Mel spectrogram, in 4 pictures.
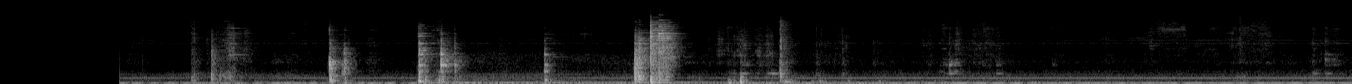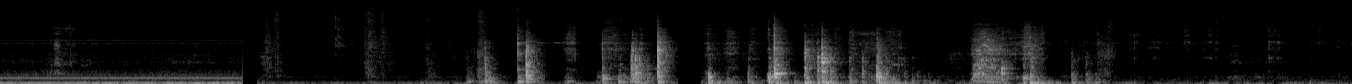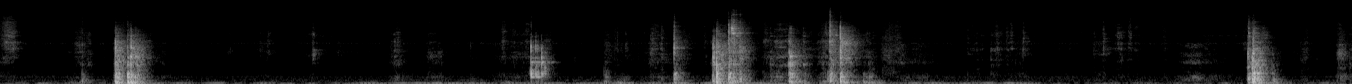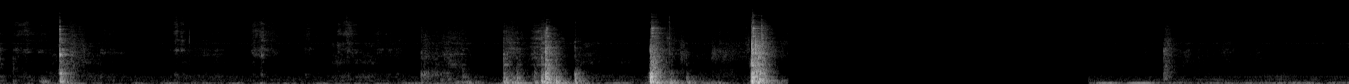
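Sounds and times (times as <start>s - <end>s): faint steady hum: 1.2s - 20.2s
hard objects knocking and clattering: 4.2s - 8.5s, 17.2s - 22.4s.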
